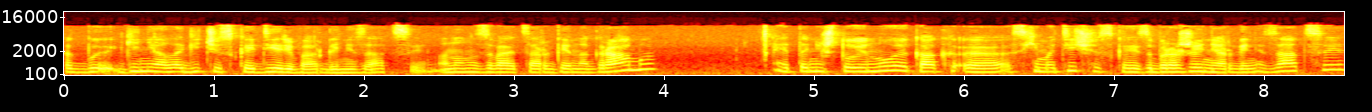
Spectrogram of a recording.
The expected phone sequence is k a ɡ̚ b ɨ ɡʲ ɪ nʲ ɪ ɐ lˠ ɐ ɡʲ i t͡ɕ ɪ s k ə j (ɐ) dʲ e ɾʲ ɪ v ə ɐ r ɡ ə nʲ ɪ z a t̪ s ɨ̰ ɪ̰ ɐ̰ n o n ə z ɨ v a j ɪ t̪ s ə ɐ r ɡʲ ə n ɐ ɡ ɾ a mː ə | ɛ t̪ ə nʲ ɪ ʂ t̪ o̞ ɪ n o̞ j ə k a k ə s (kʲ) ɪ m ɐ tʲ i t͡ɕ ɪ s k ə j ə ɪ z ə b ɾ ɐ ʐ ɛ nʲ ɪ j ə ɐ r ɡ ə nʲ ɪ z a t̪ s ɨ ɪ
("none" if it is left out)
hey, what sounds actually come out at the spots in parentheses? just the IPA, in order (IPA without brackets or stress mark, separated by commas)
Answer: ə, xʲ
